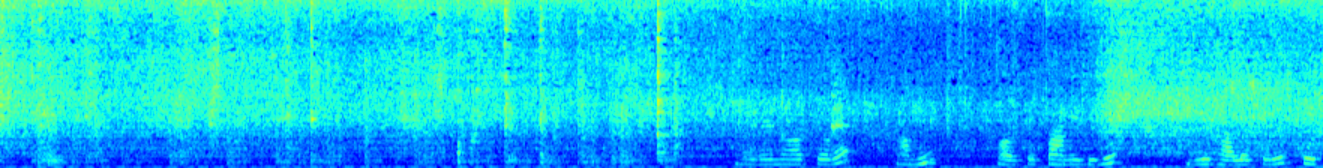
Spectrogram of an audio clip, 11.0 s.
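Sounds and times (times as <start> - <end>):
metal spatula scraping a pan: 0.0 - 5.7
vegetables sizzling in oil: 0.0 - 11.0.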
